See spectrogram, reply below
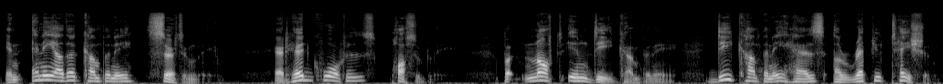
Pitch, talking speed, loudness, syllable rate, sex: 140 Hz, 115 wpm, -21 LUFS, 4.8 syllables/s, male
